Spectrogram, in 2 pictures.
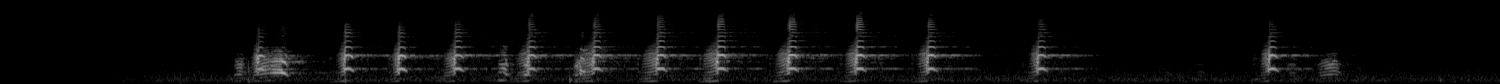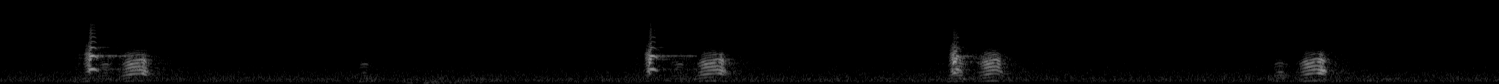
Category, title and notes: Soundscapes > Nature
Argumentative Canada Geese, Spring Nesting in Western Alberta. April 4, 2025
Recorded April 4, 2025 1130 MDT at Beaver Flats Ponds west of Bragg Creek Alberta. About five pairs of newly returned Canada Geese attempt to establish and protect potential nesting area. 15° C, sunny, low winds. Recorded with Rode NTG5 supercardoid shotgun microphone in Movo blimp on pole, deadcat wind protection. Spectral denoise in Izotope RX10 was used to remove sound of water leaking over nearby beaver dam. Normalization, content cuts, and fades in/out. Thankyou!
geese, goose, honk, honking, nesting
